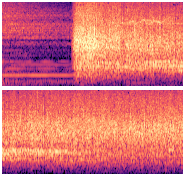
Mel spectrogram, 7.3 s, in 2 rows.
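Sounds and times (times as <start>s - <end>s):
journalists giving Pope Leo XIV a standing ovation: 1.4s - 7.2s.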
